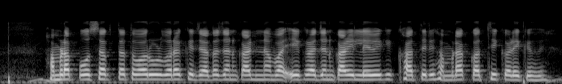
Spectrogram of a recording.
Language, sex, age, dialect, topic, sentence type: Magahi, male, 31-35, Western, agriculture, question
